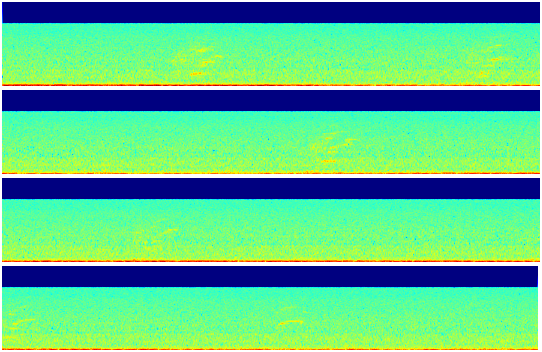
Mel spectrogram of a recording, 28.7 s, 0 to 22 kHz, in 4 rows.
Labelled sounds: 2.5	2.9	humpback whale, 1.9 to 2.5 kHz
6.5	6.8	humpback whale, 1.2 to 1.5 kHz
11.5	11.9	humpback whale, 1.2 to 2.9 kHz
16.5	16.7	humpback whale, 1.4 to 1.8 kHz
21.7	22.0	humpback whale, 1.2 to 1.7 kHz
25.2	25.6	humpback whale, 1.0 to 1.5 kHz

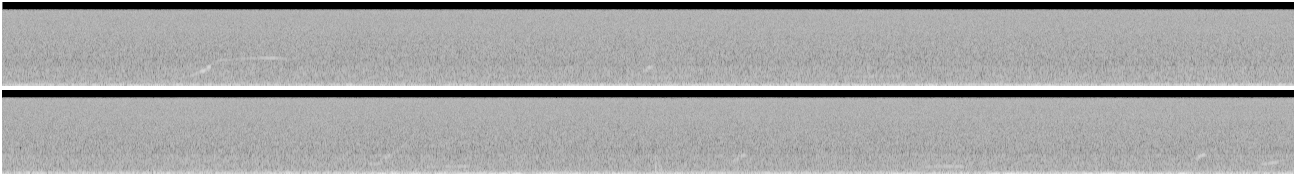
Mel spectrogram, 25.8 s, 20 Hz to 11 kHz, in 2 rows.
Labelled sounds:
2.3	2.8	humpback whale, 1.1 to 1.2 kHz

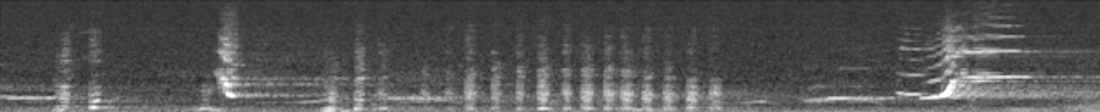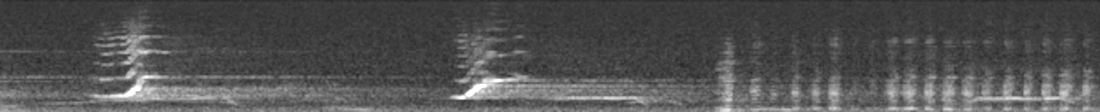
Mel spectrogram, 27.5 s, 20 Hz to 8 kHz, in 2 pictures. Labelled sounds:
2.7	3.1	humpback whale, 0.80 to 2.1 kHz
10.5	12.9	humpback whale, 0.80 to 5.1 kHz
14.9	15.9	humpback whale, 0.80 to 3.4 kHz
19.4	20.4	humpback whale, 0.80 to 3.7 kHz
22.7	23.0	humpback whale, 1.1 to 1.5 kHz

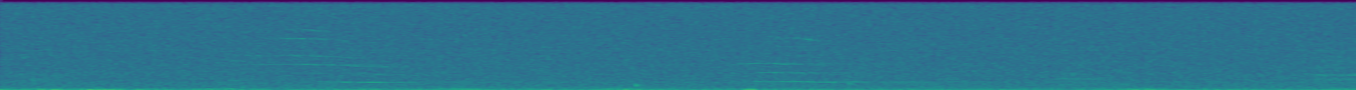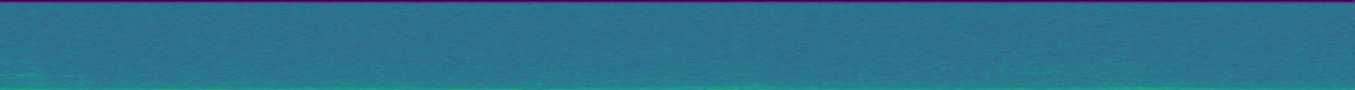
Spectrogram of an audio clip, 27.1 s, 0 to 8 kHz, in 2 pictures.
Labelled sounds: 2.8	3.5	humpback whale, 2.9 to 4.6 kHz
7.4	8.0	humpback whale, 1.5 to 2.4 kHz

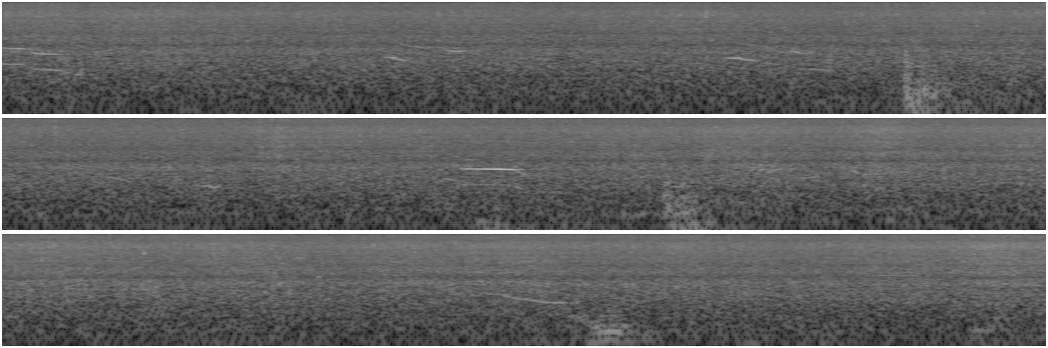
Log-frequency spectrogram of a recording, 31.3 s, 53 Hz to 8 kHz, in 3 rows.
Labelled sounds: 0.0	0.6	humpback whale, 0.78 to 1.1 kHz
7.4	7.7	humpback whale, 1.1 to 1.2 kHz
15.0	15.6	humpback whale, 0.78 to 0.88 kHz
29.6	29.9	humpback whale, 1.2 to 1.3 kHz

